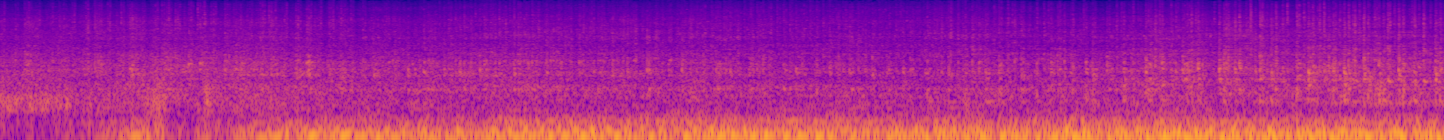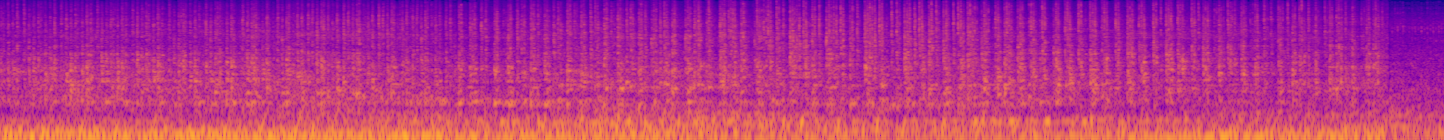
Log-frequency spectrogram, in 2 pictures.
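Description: Classic cars' engines running at a slow cruise, chiefly a square-body Chevrolet pickup's steady low exhaust note as it rolls close past. The sound grows over the first few seconds and cuts off suddenly near the end.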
